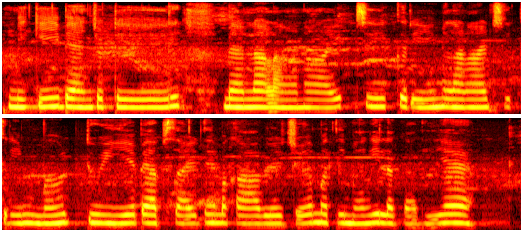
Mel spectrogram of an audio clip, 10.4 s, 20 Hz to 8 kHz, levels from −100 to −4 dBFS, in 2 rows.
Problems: constant background noise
